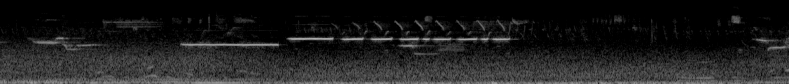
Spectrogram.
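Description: A songbird singing: one held whistle about two seconds in, then a quick run of about eight short whistled notes, with small chirps before and after, over a low steady rumble.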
